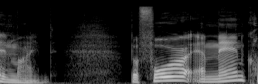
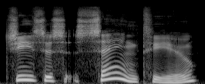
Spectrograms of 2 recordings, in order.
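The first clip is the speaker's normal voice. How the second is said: normal talking voice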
